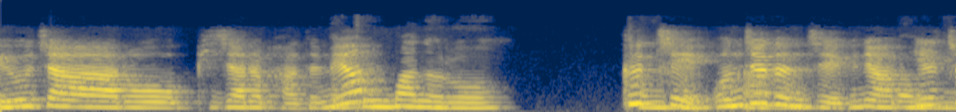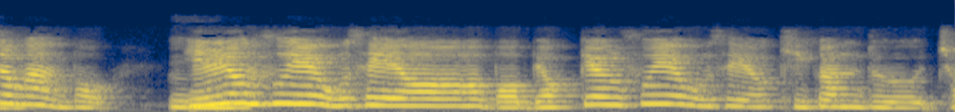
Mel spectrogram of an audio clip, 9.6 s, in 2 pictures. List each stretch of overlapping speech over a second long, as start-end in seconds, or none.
3.1-4.9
